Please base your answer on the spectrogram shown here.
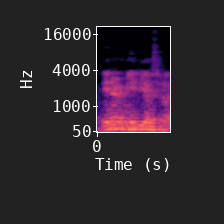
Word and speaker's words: intermediate: intermediate라고 해야 돼.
